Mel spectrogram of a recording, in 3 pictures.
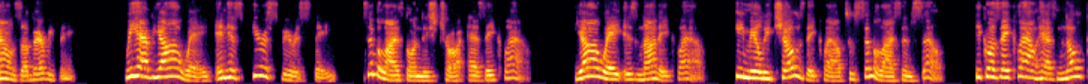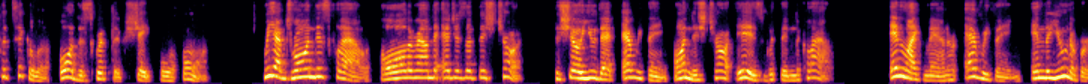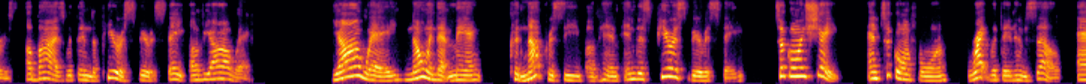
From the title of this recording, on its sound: Charlotte NC Zoom Class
